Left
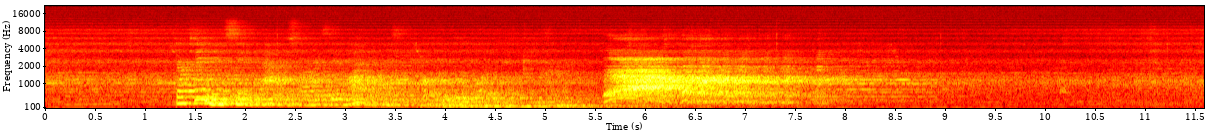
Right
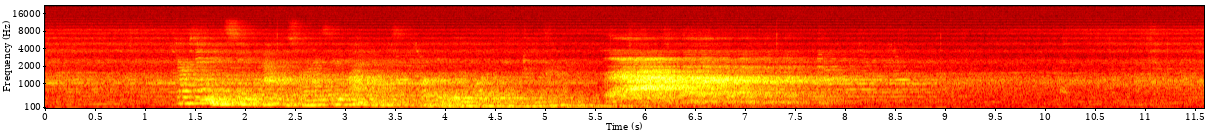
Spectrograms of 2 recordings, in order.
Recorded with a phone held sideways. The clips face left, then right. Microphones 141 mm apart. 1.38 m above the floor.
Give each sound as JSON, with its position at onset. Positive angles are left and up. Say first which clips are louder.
{"t": 1.3, "sound": "a woman speaking", "louder": "left 2 dB", "side_deg": 55, "distance_m": 1.0}
{"t": 3.7, "sound": "a man speaking", "louder": "right 2 dB", "side_deg": -20, "distance_m": 2.5}
{"t": 5.6, "sound": "laughter", "louder": "left 2 dB", "side_deg": 70, "distance_m": 1.1}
